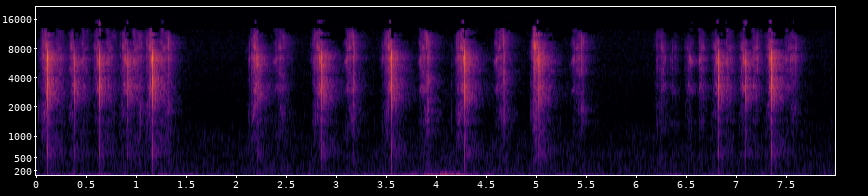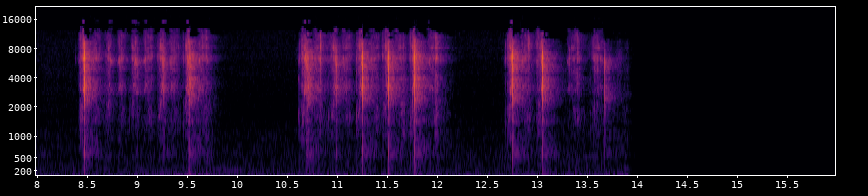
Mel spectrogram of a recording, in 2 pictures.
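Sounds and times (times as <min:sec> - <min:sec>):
scissors snipping: 0:00.0 - 0:01.4, 0:02.1 - 0:05.6, 0:06.2 - 0:07.7, 0:08.4 - 0:09.8, 0:10.6 - 0:14.0.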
